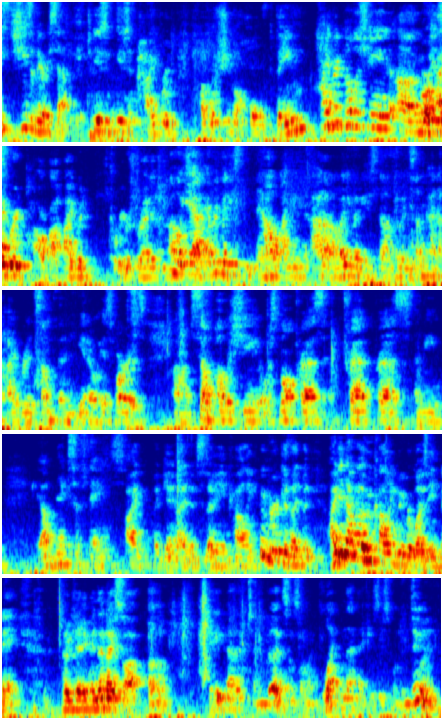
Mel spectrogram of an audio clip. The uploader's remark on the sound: TusCon 50 Panel. Panel Room 1.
